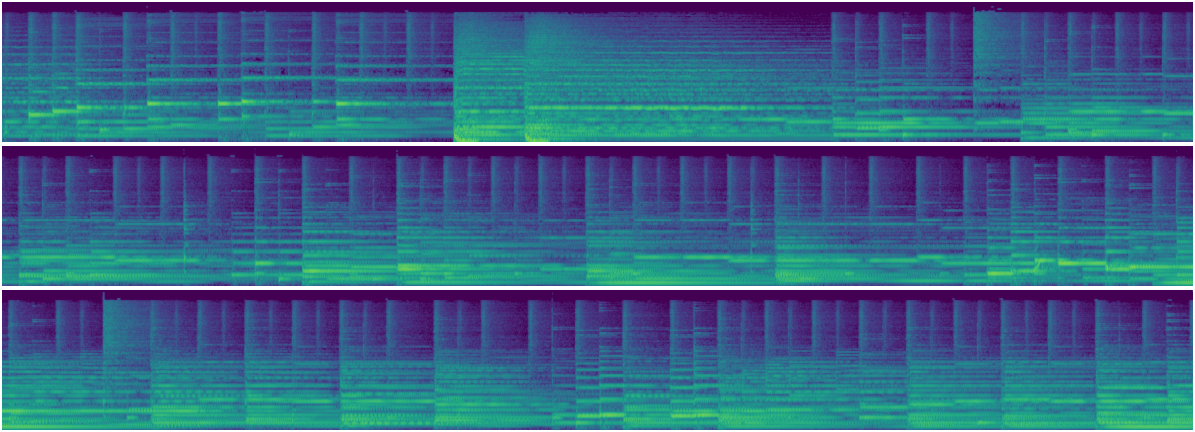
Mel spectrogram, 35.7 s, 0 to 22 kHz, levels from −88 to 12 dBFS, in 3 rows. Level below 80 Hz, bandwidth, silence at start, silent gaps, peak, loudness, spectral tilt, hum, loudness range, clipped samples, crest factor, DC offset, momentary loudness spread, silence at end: -34 dBFS; 16.5 kHz; 0 s; none; 0 dBFS; -19 LUFS; -5.5 dB/octave; none; 6 LU; under 0.1%; 18 dB; under 0.1%; 10 LU; 0 s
